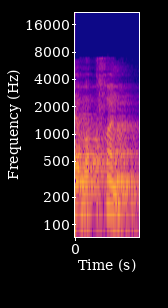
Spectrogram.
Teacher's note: واو ہونٹوں کی گولائی سے، قاف پر اور با پہ قلقلہ ہے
